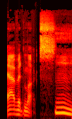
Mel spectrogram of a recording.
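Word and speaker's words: Avidemux: The pronunciation of AvidMux, which is how you pronounce it, I believe. I have taken it to be two words appended, which are AVI, as in AVI video files, and DMux, as short for D multiplex.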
